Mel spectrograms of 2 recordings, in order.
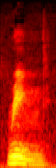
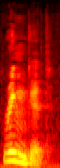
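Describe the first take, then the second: First: The word is said as one syllable. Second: The word is said as two syllables. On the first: "as it's written on the screen before you, it's pronounced ringed" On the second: "If it was written E D, it'll be pronounced ringed"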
